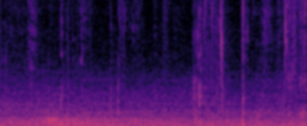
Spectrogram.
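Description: Plastic wrappers crinkle close to a microphone.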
